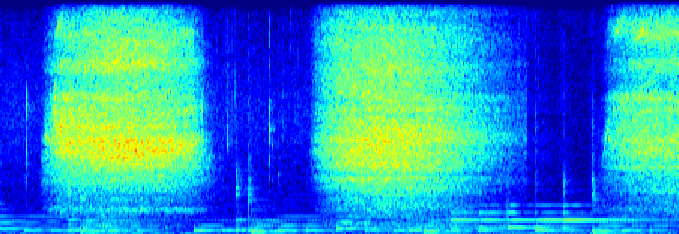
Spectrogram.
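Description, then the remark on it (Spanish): Slow, deep breaths drawn in and let out in long airy whooshes, about three cycles, over a soft background of gentle sustained musical notes. “Inspirar, exhalar, tomar, soltar, contracción, expansión”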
